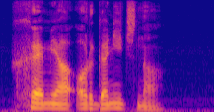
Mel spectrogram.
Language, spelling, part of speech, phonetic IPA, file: Polish, chemia organiczna, noun, [ˈxɛ̃mʲja ˌɔrɡãˈɲit͡ʃna], Pl-chemia organiczna.ogg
